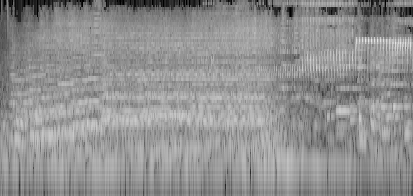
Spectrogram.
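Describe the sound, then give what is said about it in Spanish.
A short radio jingle, the 'trino del conciso' that opens the 'información confidencial' segment of Carlos Dávila, with steady, full musical chords that give way to a rapid, high-pitched bird-like trill warbling through the final two seconds. It is loud and has no talking. “Suena el trino del conciso, es información confidencial de Carlos Dávila.”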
